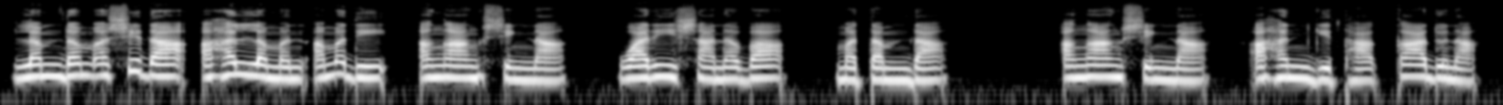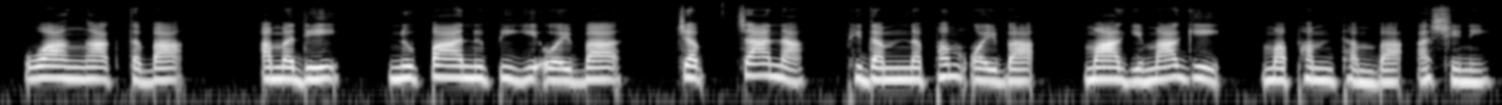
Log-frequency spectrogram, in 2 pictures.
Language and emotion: Manipuri, neutral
